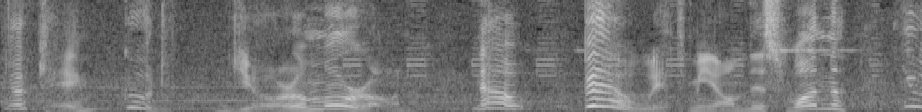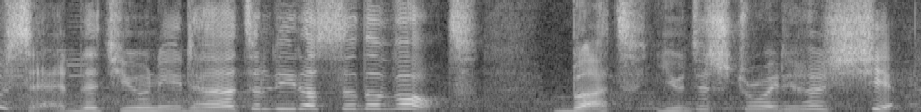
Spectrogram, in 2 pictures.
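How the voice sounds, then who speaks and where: A man's voice: extremely high pitch, huge pitch swings, unhurried, a little hiss or hum, full character voice. A man voicing a scheming, sarcastic baron in a comic audio adventure, with a pompous, theatrical manner. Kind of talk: audio adventure comedy acting.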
